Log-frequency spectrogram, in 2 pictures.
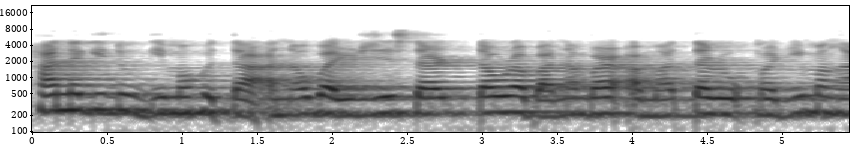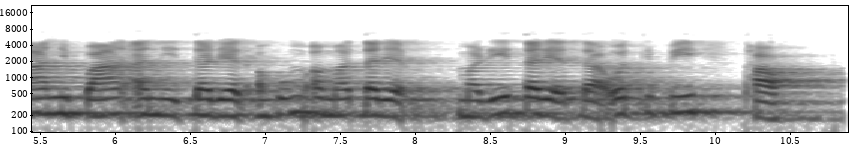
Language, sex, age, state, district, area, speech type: Manipuri, female, 18-30, Manipur, Kakching, rural, read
